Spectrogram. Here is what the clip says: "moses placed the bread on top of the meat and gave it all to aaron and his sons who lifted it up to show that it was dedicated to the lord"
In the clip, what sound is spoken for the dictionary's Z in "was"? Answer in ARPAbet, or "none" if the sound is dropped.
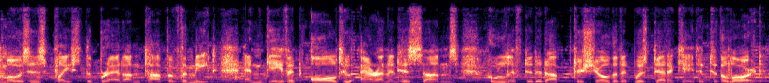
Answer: Z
